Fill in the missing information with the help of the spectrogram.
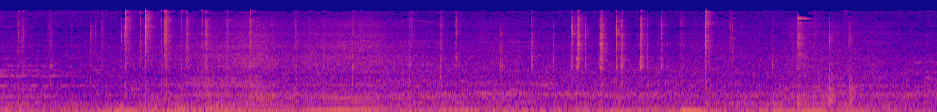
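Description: Small screwdriver turning a screw into a plastic toy figure, with scattered light clicks and plastic handling rattles and a soft thump about seven seconds in.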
